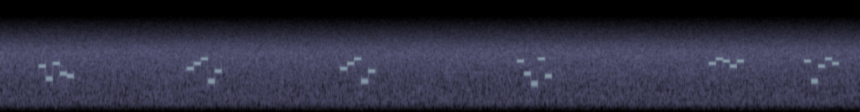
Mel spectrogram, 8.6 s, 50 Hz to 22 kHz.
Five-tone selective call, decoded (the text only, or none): 83954 79926 79926 05114 99080 02889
